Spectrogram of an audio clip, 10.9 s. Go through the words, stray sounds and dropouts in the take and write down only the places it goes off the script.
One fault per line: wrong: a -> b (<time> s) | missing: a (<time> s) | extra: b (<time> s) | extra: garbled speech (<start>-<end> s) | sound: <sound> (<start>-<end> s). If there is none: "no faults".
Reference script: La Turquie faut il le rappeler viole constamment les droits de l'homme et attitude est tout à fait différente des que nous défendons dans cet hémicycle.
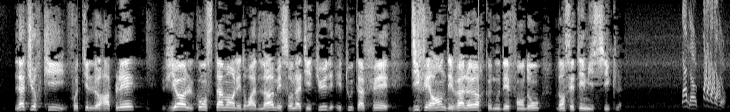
extra: son (4.2 s)
extra: valeurs (6.8 s)
sound: chirp (10.2-10.9 s)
